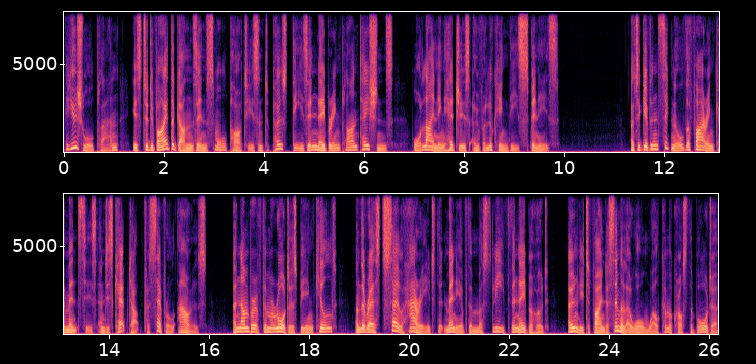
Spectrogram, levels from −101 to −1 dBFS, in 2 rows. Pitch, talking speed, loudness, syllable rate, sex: 135 Hz, 155 wpm, -21 LUFS, 4.7 syllables/s, female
